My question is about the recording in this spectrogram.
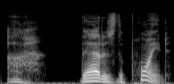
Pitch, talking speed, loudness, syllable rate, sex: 115 Hz, 170 wpm, -17 LUFS, 3.9 syllables/s, male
